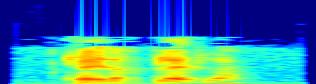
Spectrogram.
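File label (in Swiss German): "kelchblattla", Alsatian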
